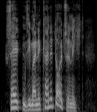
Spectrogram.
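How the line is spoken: Called out. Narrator (German): rief Schmucke

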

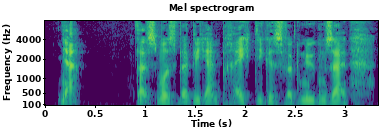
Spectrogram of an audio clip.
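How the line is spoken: Mocking hen. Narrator (German): sagte das Huhn spöttisch

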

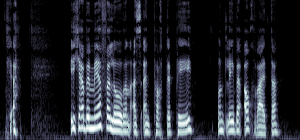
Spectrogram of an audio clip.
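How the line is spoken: Bitter laughing speech. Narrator (German): mit einem bitteren Lachen sagte er

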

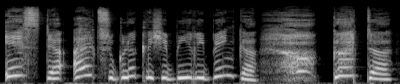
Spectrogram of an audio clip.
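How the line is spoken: Dismayed milkmaid's scream. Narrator (German): schrie das Milchmädchen, ganz bestürzt

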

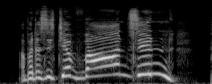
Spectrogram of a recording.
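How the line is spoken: Continuous roaring. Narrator (German): brüllte der Samenhändler in einem fort

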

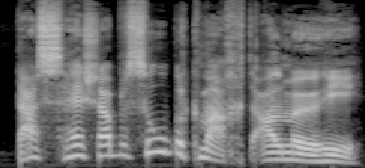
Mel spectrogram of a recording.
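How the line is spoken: Calls out, relieved. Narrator (German): ruft erleichtert

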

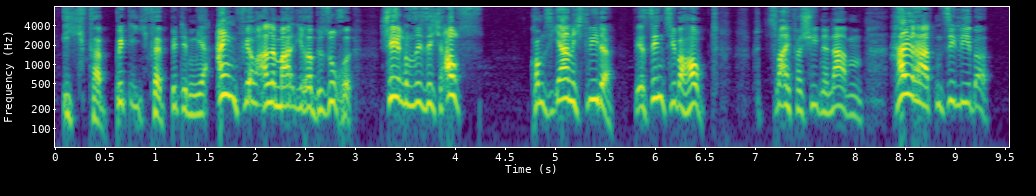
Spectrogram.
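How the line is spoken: Very loud shout. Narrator (German): schrie ganz laut

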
